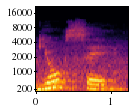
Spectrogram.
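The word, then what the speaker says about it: 行政: E gyosei, que o se é mais alto, não é si, né? É se, o i é o prolongamento do e.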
